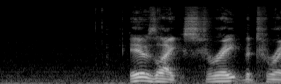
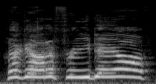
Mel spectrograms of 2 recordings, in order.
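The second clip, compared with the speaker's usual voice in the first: much higher, a hammed-up tearful whine; mock crying whine; 6 dB louder than usual. Young sailor in tears over wasabi, mock sob. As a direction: whimper it like a blubbering kid. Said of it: "I was crying".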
